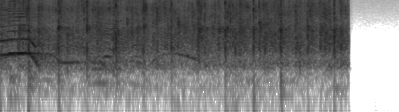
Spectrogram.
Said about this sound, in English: Come on, stand to your feet and say, more and more and more. And more of him. Come on, give me a hand clap and a shout.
